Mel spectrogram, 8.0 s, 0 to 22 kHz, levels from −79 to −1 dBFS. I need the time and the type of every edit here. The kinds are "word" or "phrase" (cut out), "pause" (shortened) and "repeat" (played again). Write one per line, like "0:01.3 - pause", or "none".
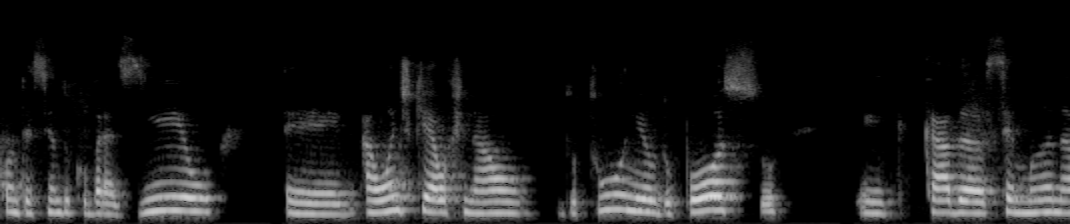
none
